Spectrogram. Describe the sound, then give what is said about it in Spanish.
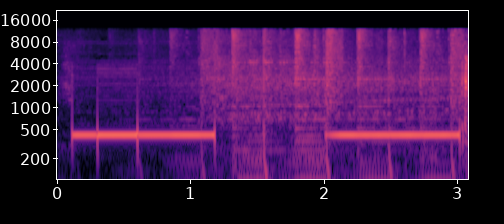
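Telephone line tones sound as a call is placed to an institute: a steady, mid-pitched tone broken by sharp clicks, then a pause and another steady tone with further clicks, with no voices. “Mejor llamemos al Instituto Milford. Llamemos al Instituto Milford. ¡Qué caray! A ver si contesta.”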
